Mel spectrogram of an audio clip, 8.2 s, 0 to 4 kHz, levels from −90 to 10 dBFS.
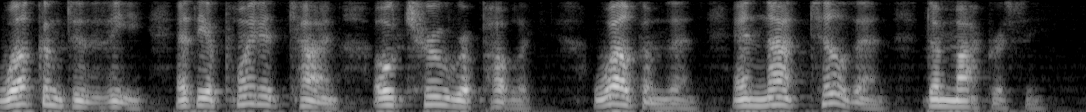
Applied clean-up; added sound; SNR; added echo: none; none; none; reverberation time 0.1 s.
